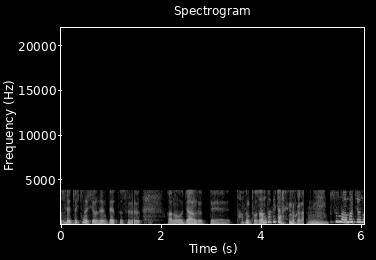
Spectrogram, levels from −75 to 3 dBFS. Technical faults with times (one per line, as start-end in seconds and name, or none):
1.44-1.50 packet loss on an ADPCM call
4.86-4.94 packet loss on an ADPCM call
